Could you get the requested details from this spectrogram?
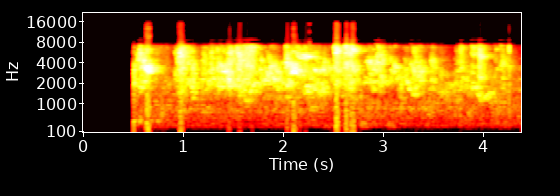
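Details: A young male cockatiel chick that feels at home gives a continuous harsh, raspy chatter, high and hissing, with sharp clicks scattered through it for about four seconds.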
